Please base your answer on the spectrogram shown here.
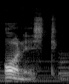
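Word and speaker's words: honest: তেমনি করে দেখুন অনেস্ট, এখানে এইচ বসেছে ঠিকই, বাট কোনো কাজ করছে না, কাজ করছে পরের বর্ণটা।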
